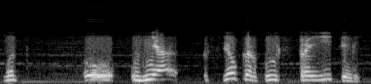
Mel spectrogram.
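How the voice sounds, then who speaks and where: A woman's voice: mid-range voice, fairly even intonation, creaky, breathy edge, no echo. Hesitant woman caller over a landline phone. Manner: hesitant, halting with fillers. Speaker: caller to a radio show. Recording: tinny phone line, faint music behind.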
